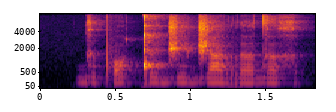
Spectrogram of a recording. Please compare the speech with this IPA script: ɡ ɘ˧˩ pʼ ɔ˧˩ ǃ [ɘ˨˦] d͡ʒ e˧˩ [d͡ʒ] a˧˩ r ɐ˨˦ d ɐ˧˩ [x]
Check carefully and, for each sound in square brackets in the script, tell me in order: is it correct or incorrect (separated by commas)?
incorrect, correct, correct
